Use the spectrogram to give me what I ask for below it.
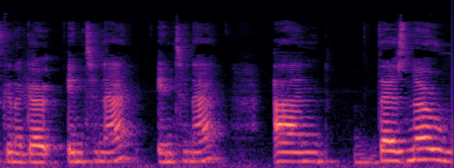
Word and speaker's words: internet: last t could be a true tea like internet it could be a glottal t like internet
